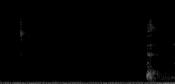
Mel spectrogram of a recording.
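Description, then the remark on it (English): Two short sneezes, a small stifled one near the start and a stronger burst at the end, both fairly quiet over a low steady background hum, with no one talking. “All right, sorry about that sneezing.”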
